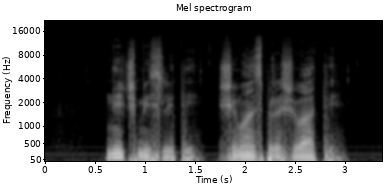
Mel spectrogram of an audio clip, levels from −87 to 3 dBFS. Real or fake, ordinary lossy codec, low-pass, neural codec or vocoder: real; none; 14.4 kHz; none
